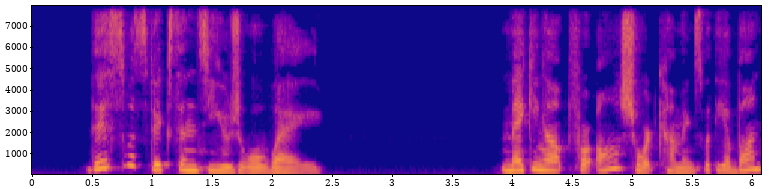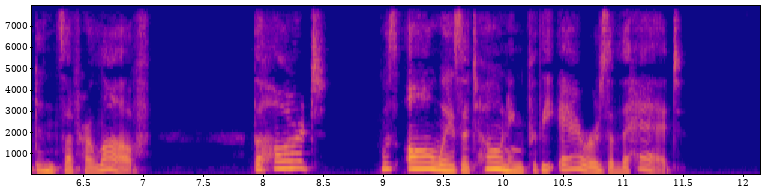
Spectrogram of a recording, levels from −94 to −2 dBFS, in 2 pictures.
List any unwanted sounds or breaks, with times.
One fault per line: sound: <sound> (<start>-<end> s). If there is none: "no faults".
no faults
